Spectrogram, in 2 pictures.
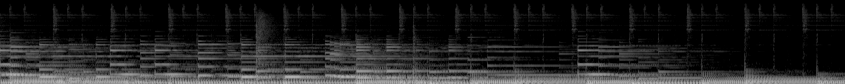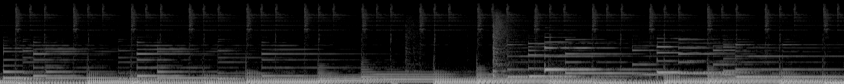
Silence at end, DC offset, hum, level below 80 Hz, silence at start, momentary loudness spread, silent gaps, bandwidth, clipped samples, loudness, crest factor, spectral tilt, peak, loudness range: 0 s; under 0.1%; none; -30 dBFS; 0 s; 5 LU; none; 18.5 kHz; under 0.1%; -28 LUFS; 16 dB; -7.5 dB/octave; -10 dBFS; 2 LU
